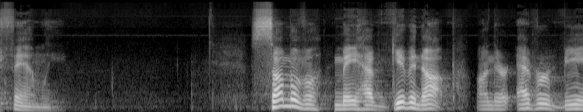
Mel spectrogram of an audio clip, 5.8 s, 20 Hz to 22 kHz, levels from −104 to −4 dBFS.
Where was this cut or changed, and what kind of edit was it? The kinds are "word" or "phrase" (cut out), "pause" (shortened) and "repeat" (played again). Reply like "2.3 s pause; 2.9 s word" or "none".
3.3 s word; 4.7 s pause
